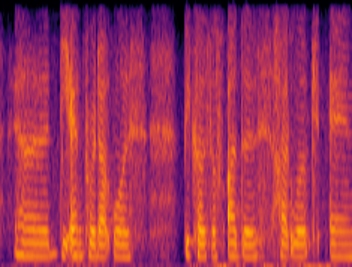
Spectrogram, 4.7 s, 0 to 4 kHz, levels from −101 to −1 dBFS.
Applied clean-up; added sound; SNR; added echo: neural mask model Resemble Enhance denoiser.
